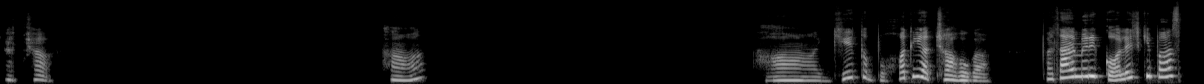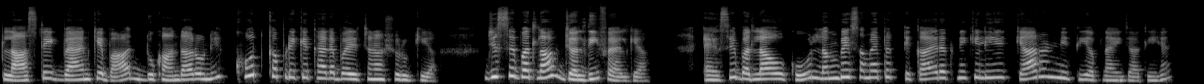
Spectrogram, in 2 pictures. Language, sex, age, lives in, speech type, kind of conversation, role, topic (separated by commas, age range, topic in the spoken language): Hindi, female, 40-44, India, read, expert-assistant, asker, क्या आप कोई ऐसा उदाहरण दे सकते हैं जहाँ सार्वजनिक नीति का एक छोटा सा बदलाव पूरे समाज पर बड़ा प्रभाव डालता है?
